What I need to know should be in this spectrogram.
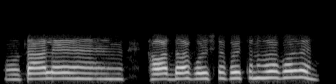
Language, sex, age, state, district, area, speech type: Bengali, female, 30-45, West Bengal, Darjeeling, urban, conversation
